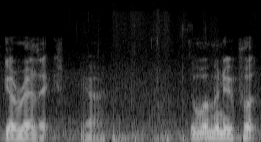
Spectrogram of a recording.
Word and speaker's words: Gorelick: Well, in the 1990s, Janet Reno, Jamie, I like to pronounce her name Gorlick, but I think she prefers it to be pronounced Gorelick.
